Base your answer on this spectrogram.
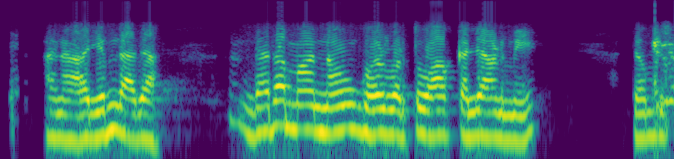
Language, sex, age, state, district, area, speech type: Sindhi, male, 60+, Madhya Pradesh, Indore, urban, conversation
